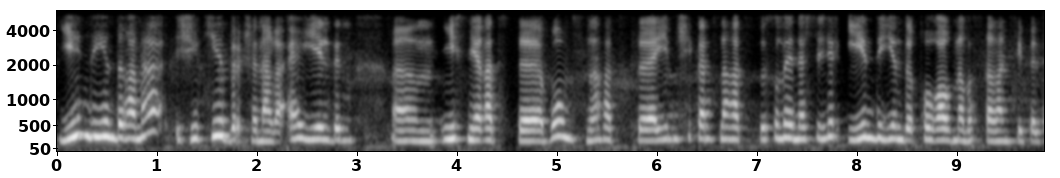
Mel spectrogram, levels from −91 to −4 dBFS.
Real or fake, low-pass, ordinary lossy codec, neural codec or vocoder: fake; 5.4 kHz; none; autoencoder, 48 kHz, 32 numbers a frame, DAC-VAE, trained on Japanese speech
